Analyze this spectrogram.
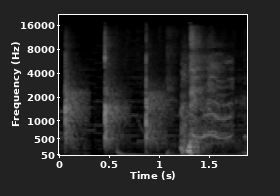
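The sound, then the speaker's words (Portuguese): A slow clap: sharp hand claps land one at a time at an even, deliberate pace. Each crack is loud and is followed by a short decay before the next. “esse, esse, foi meu slow clap pra ti aí.”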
